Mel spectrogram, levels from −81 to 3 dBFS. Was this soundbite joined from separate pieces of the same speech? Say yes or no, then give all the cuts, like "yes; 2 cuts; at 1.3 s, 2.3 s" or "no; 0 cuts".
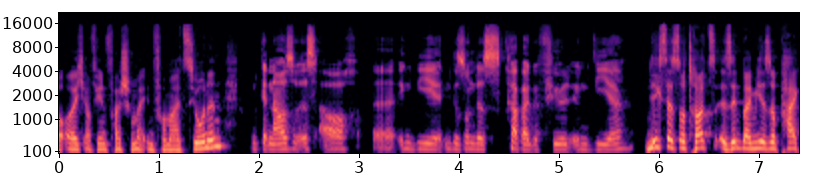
yes; 2 cuts; at 1.8 s, 5.8 s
